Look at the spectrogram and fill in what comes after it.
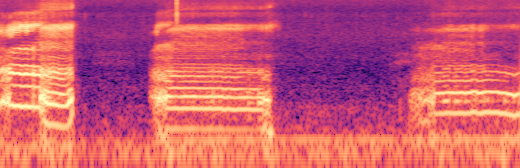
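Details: Alisa the fox, kept as a pet, outdoors in snowfall: three separate whining calls, the first with a sharp pitch dip, the others steadier and harmonic-rich, with short silences between.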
